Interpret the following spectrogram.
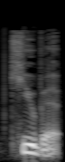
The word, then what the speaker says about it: qubit: Obviously, I don't really know enough here, but okay, it's pronounced qubit, right? Qubit, yeah.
